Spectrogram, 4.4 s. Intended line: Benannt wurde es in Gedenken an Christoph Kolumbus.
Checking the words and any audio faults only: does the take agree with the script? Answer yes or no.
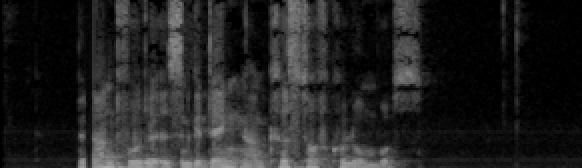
no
